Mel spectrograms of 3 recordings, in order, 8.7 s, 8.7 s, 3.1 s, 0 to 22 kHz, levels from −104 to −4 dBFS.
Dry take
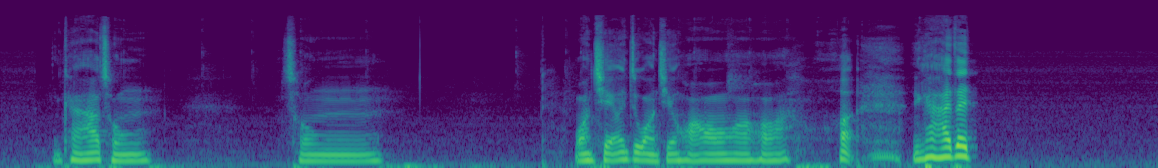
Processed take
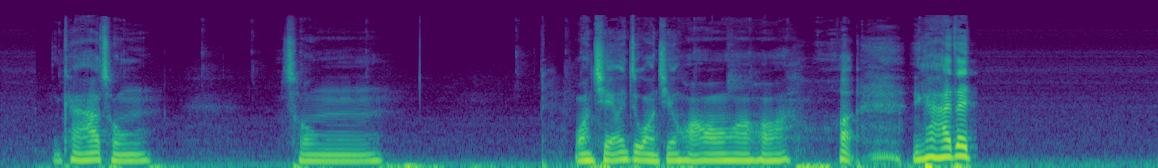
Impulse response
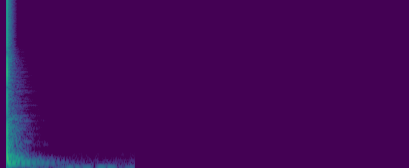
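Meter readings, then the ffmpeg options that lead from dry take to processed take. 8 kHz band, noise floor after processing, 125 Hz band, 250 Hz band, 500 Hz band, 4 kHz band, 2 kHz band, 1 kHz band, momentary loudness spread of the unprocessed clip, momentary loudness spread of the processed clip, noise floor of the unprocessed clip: +7.0 dB, -56 dBFS, +10.5 dB, +7.5 dB, +5.5 dB, +7.0 dB, +7.0 dB, +6.5 dB, 16 LU, 17 LU, -70 dBFS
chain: -af "asubboost=boost=3:cutoff=140,volume=7dB"

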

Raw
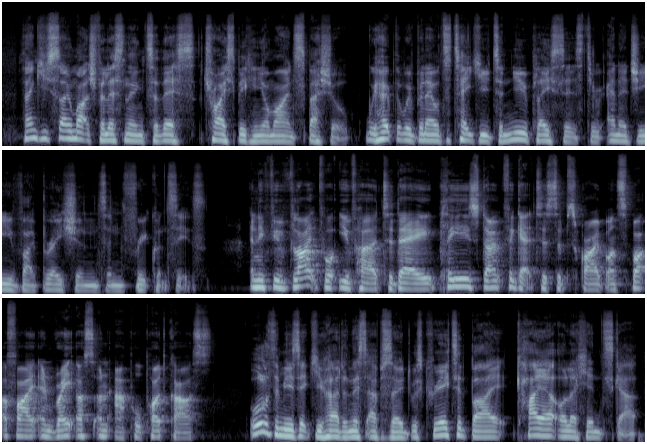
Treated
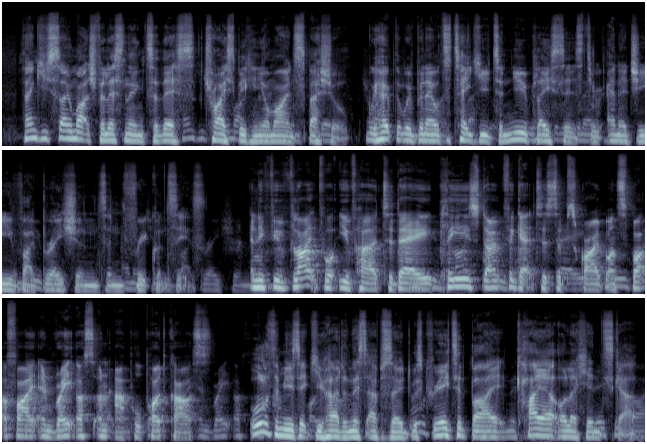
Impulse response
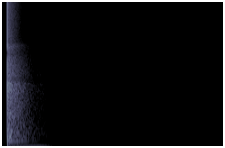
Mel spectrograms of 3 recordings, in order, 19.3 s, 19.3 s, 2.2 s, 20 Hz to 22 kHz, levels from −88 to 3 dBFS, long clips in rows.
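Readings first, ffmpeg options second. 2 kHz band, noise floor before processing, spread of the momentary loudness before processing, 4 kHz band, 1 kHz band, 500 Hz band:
+1.5 dB, -67 dBFS, 10 LU, +1.5 dB, +1.5 dB, +1.5 dB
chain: -filter_complex "[0:a]asplit=2[a][b];[b]adelay=1574,volume=-15dB,highshelf=f=4k:g=-35.4[c];[a][c]amix=inputs=2:normalize=0,volume=1.5dB"

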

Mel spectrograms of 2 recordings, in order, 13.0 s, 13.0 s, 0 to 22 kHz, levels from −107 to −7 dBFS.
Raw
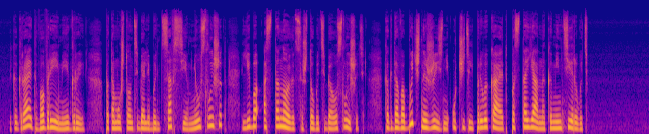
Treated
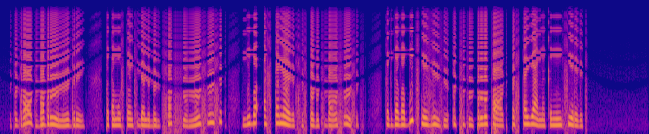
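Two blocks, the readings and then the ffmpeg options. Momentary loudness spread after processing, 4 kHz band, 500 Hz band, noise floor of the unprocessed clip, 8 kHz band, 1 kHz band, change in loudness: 10 LU, +2.5 dB, -7.0 dB, -76 dBFS, -1.5 dB, -4.5 dB, -7.0 dB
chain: -af "afreqshift=91,acrusher=samples=19:mix=1:aa=0.000001:lfo=1:lforange=19:lforate=0.34,aresample=32000,aresample=44100,volume=-7.5dB"

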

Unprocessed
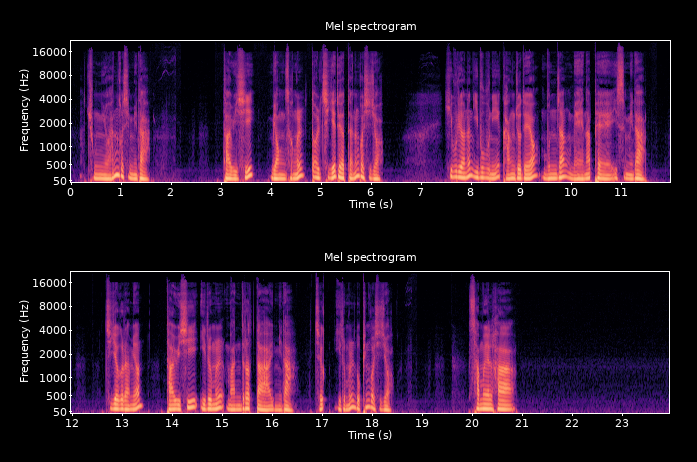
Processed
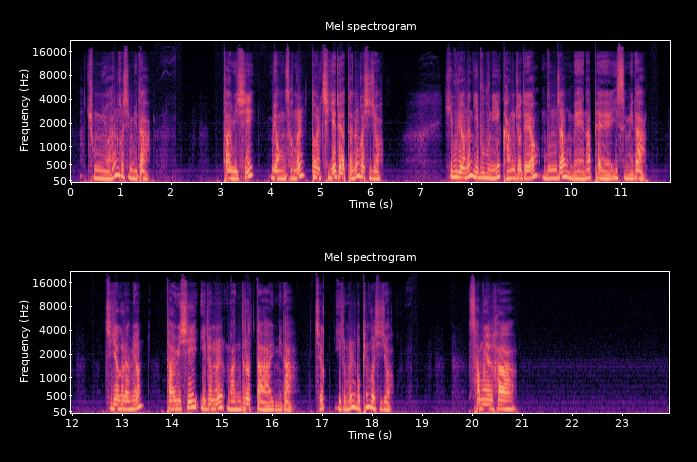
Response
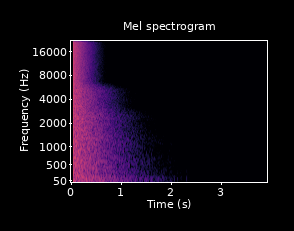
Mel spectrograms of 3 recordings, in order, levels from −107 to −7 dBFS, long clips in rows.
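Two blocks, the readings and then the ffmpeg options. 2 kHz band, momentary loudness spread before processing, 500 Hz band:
+2.5 dB, 8 LU, +3.0 dB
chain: -filter_complex "[0:a]aecho=1:1:6.5:0.88,acrossover=split=220|1600[a][b][c];[a]aeval=exprs='0.0531*(abs(mod(val(0)/0.0531+3,4)-2)-1)':c=same[d];[d][b][c]amix=inputs=3:normalize=0"

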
